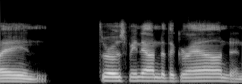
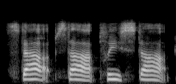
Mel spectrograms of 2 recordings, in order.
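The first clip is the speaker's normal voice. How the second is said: higher, slow pleading of a small boy, lightly voiced; retold child's pleading; 6 semitones higher, much slower than usual. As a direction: plead slowly like a scared four-year-old. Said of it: "Ronnie was just begging her".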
